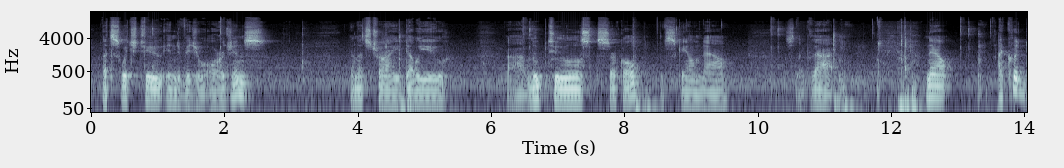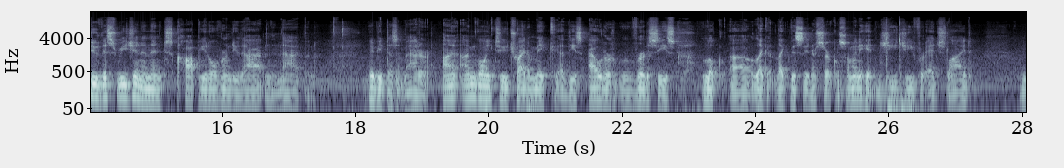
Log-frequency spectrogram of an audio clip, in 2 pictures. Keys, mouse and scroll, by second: 0.8 click, 4.6 w, 8.3 s, 11.1 a, 12.2 ctrl+Tab, 17.6-19.3 right drag, 19.3 middle click, 20.3-21.8 drag, 25.9 g.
